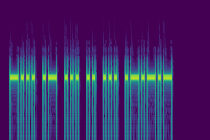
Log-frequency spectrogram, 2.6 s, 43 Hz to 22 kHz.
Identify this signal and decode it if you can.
Morse code, heard as a keyed tone, about 34 wpm, 700 Hz. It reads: BASIS.
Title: Sentences from Top 1500 Words 35wpm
